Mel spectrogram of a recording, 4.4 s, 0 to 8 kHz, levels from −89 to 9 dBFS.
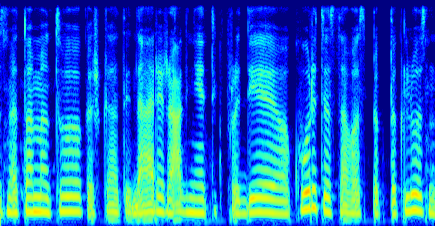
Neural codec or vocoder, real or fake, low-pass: none; real; 7.2 kHz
